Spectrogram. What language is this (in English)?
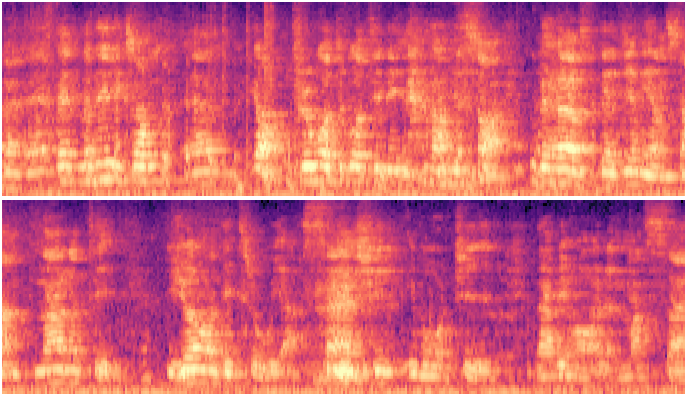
Swedish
